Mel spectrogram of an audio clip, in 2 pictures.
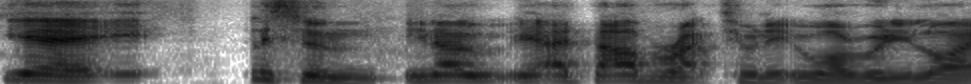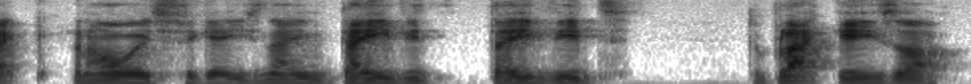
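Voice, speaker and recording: A man's voice: fairly high pitch, steady tone, fairly quick, a bit bright. A man in casual chat on a comics stream, swearing and saying "listen" and "mate".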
